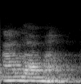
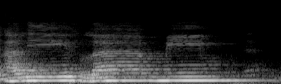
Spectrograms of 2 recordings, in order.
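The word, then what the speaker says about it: الم: Begitu disuruh baca alif lam mim, dia baca alama. Enggak boleh dibaca alama walaupun tulisannya itu aliflah. Harus bacanya alif lam mim.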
